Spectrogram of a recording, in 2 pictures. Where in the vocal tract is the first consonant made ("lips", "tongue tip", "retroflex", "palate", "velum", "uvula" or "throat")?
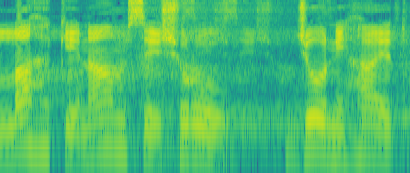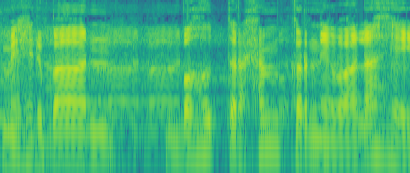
tongue tip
